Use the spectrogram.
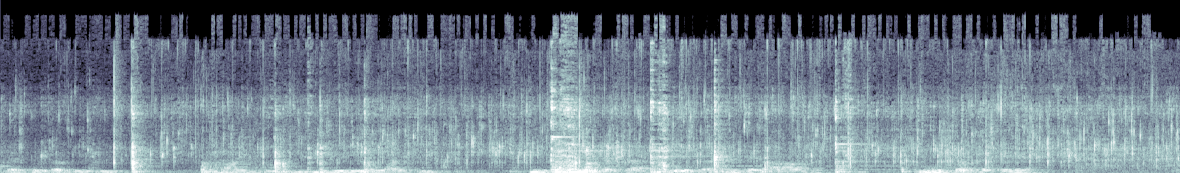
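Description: Cloves, a cinnamon stick and a hot green chili sizzle as they sauté in oil in a pan for restaurant-style chole, with a steady close crackle and occasional spoon stirs and scrapes.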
